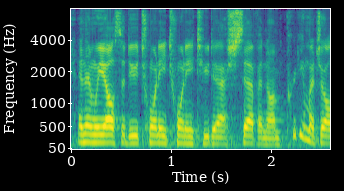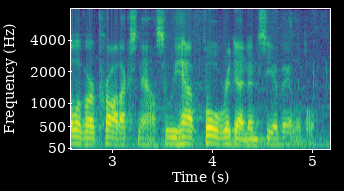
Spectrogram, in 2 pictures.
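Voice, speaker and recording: A man's voice: mid-range voice, fairly even intonation, very fast, darkish tone, slight background noise. A man presenting a technical product at a seminar in a conversational, explanatory way. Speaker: product presenter for an intercom manufacturer.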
